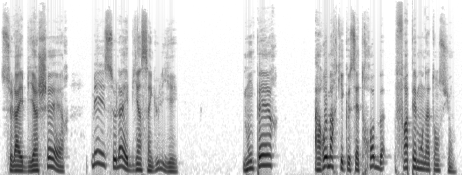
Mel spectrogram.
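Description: A man's voice: mid-range voice, sing-song, slow pace, darkish tone, dry recording, studio quality. A man voicing a sweet young bride. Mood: tender.

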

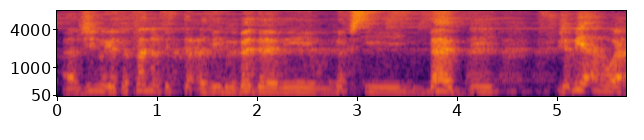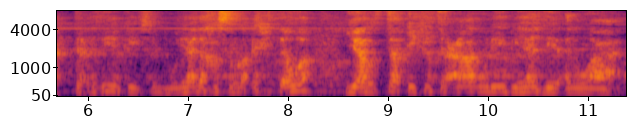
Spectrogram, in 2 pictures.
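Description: A man with a Moroccan accent, working as a Quranic healer in a spoken exorcism session. He keeps asking short tag questions and murmurs prayers softly. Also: on the high side. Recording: echoey room, voice from a distance, crowd behind.

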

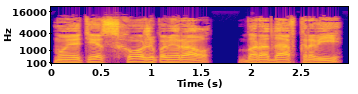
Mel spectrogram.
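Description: A man voicing a bold young townsman who shouts urgent warnings in a raised voice. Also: medium pitch, moderate pace, clean tone, no room sound, studio quality, close to an everyday voice. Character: young brawny male townsman, bold and agitated.

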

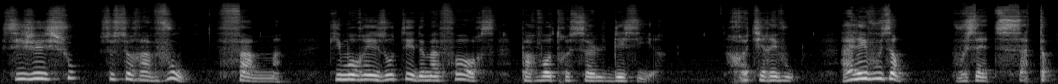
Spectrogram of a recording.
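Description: A woman's voice: mid-range voice, expressive, takes it slowly, a little mellow, husky. A woman voicing a stern, contemptuous priest who speaks in harsh, scornful declamation in a read-aloud novel. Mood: furious.

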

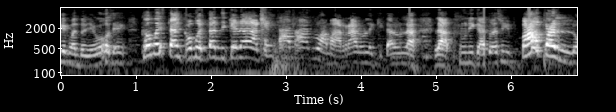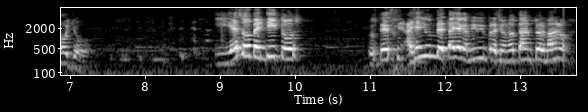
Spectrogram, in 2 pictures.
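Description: High-voiced male pastor preaching. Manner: lively storytelling preacher, asks the congregation questions. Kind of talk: sermon. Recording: dull lo-fi recording.

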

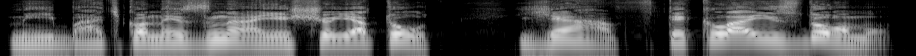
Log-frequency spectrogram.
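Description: A man's voice: fairly high pitch, animated, slow pace, dry recording, clean studio sound. A man voicing a proud young noblewoman on the run, pressing and pleading in an urgent hiss.

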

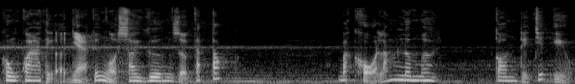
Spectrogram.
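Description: A woman's voice: on the low side, big pitch swings, moderate pace, slight background noise. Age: older. Figure: a woman voicing a grieving old village man. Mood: sorrowful. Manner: broken, sobbing pleas.

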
